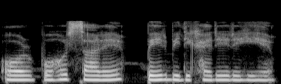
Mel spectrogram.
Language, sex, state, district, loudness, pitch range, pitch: Hindi, female, Arunachal Pradesh, Papum Pare, -14 LUFS, 205-215 Hz, 205 Hz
